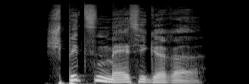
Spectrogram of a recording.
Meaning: inflection of spitzenmäßig: 1. strong/mixed nominative/accusative feminine singular comparative degree 2. strong nominative/accusative plural comparative degree
- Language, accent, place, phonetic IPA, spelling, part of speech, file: German, Germany, Berlin, [ˈʃpɪt͡sn̩ˌmɛːsɪɡəʁə], spitzenmäßigere, adjective, De-spitzenmäßigere.ogg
